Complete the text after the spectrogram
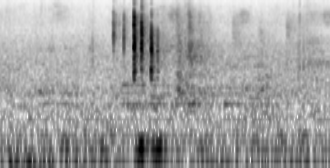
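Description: A carrom striker clicks sharply against wooden pieces on a board.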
